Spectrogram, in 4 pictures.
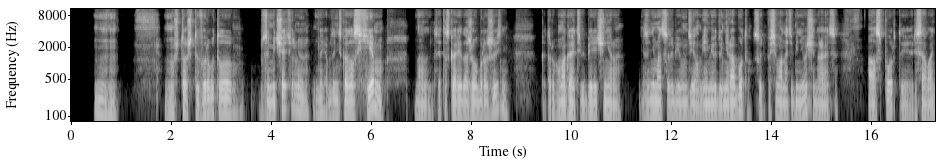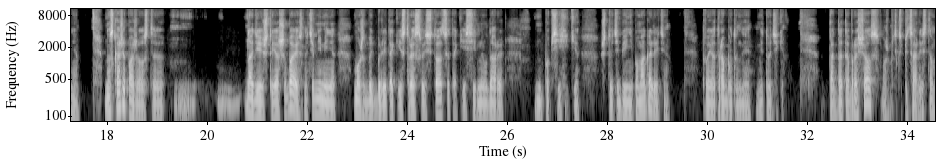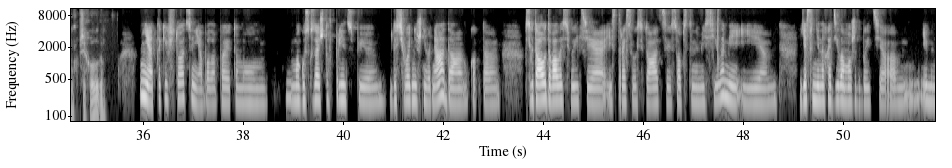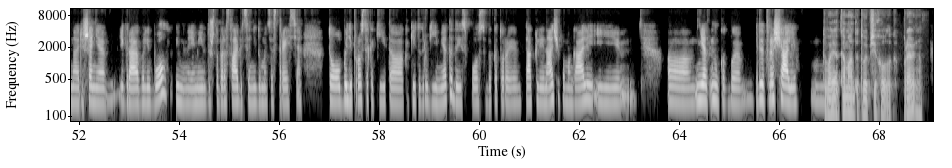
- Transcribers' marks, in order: tapping
- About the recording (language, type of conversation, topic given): Russian, podcast, Как вы справляетесь со стрессом в повседневной жизни?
